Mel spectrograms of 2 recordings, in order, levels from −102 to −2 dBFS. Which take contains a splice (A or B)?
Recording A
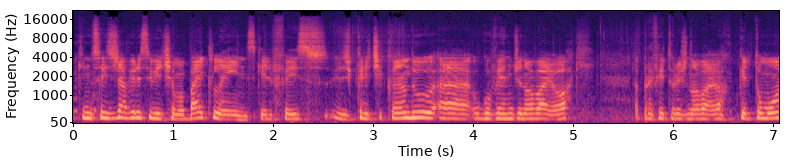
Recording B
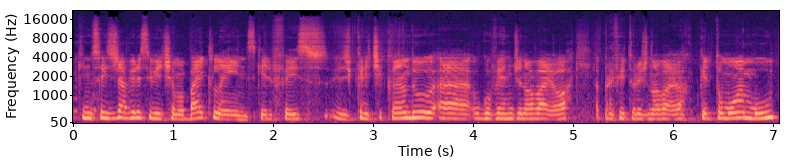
B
